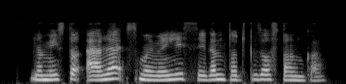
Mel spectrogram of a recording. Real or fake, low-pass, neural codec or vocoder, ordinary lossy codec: fake; 7.2 kHz; codec, 16 kHz, 2 kbps, FreqCodec, smaller model; none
